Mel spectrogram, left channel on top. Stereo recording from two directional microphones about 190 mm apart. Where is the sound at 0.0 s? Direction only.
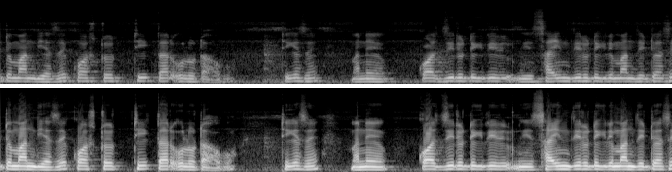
60° right (ahead or behind).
